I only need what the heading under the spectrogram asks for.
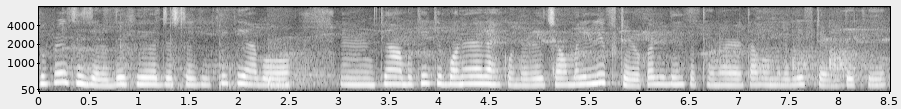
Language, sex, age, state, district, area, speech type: Nepali, female, 18-30, West Bengal, Alipurduar, urban, spontaneous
